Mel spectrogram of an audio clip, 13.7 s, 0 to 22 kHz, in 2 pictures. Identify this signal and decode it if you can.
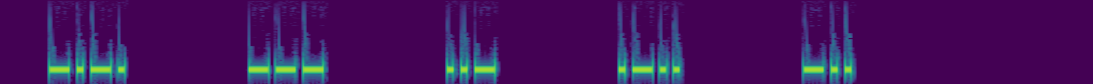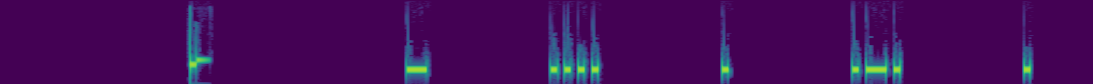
Morse code, heard as a keyed tone, about 27 wpm, spaced as for 10 wpm, 700 Hz. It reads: COULD THERE
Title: 6x Character Spacing - Top 100 Words - 28wpm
